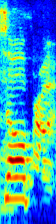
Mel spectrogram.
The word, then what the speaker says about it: Zabra: to pronounce it wrong. Zabra. Yeah. It's Zabra, Afreebra initiative.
